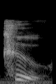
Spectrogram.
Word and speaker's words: coup: this this word uh is actually pronounced coup coup okay no without the P at the end coup okay cou yeah yeah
